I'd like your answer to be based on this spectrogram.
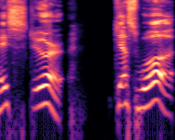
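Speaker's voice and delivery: put-on Californian accent. Starting the show's skit, calling out to Stuart in a Californian accent. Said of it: "I got to get my Californian accent back".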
